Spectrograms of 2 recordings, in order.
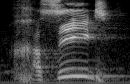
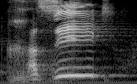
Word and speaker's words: Chassid: So look at them and say, Chassid. Now it's going to look like you want to come up with some phlegm, but no. That's the way it is pronounced, okay?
